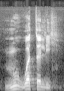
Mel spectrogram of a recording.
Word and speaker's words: Muwatalli: Il est Muwatalli, comme ça se prononce. Hein. Vous écrivez comme ça se prononce, M-U-W-A-T-A-2-L-I.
